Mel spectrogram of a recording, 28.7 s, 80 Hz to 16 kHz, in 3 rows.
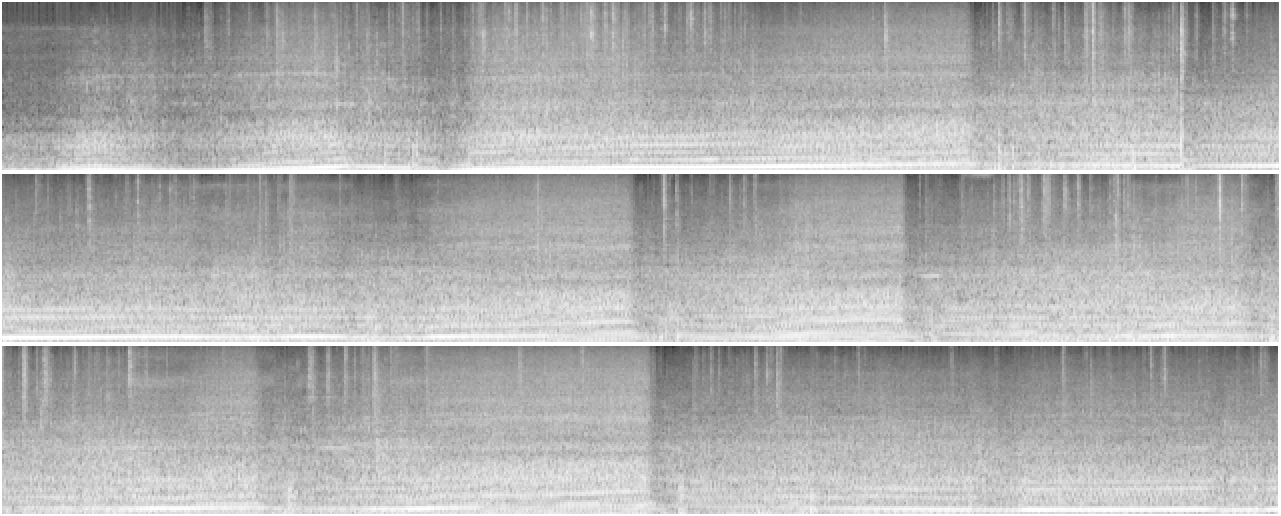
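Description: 2001 Chevrolet Corvette's V8 engine driven hard on an autocross run. The revs swing up and down at the start, then climb steeply through a long pull. After that the engine holds high, steady revs with brief drops every few seconds as the driver lifts for corners.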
